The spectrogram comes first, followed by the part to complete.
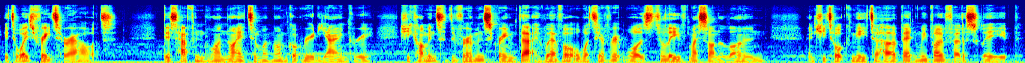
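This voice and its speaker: Low-voiced man with a strained, hoarse voice. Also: fairly even intonation, normal speed, a little mellow, faint music behind. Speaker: horror story narrator, channel host. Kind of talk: scripted horror story narration.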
